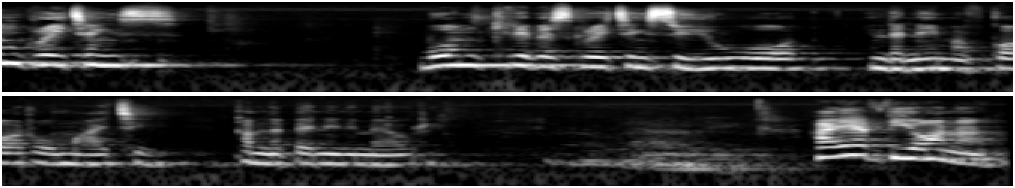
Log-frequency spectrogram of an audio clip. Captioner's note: in foreign language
